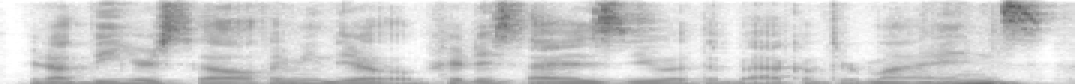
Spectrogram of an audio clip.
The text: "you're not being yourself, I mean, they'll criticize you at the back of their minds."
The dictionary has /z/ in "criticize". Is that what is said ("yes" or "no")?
yes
